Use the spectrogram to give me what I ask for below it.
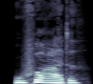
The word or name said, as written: uforrettet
